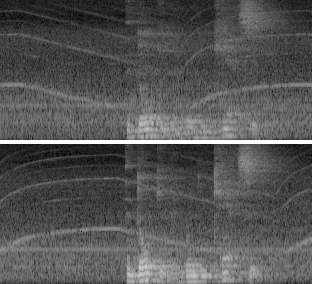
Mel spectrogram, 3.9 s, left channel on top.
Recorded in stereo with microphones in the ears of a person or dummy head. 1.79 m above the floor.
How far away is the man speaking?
About 0.7 m.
